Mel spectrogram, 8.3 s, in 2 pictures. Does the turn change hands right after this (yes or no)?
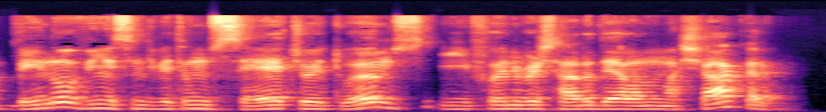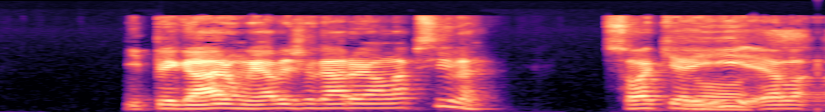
no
